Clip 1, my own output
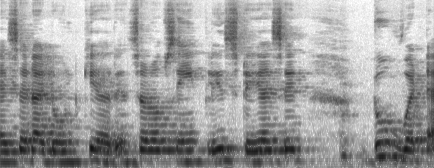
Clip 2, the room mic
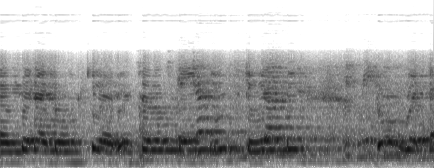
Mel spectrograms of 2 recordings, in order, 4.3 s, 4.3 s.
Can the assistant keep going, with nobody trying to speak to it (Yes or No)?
No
